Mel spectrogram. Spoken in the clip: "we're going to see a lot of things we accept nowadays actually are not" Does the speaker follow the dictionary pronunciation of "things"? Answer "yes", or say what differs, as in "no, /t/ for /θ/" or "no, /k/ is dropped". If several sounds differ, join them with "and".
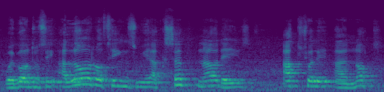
yes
